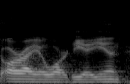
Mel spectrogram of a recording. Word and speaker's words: Riordan: Because for those of you that don't know, it's spelled the Irish way, so it's Riordan.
